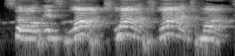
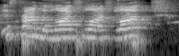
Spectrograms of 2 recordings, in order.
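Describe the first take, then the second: First: Launch, launch, launch month, slow and punched; rhythmic repetition. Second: Launch, launch, each launch hit in rhythm; rhythmic repetition. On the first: Host hyping viewers for launch month, rhythmic slow chant. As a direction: chant launch like a rallying beat. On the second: Host urging viewers to launch now, rhythmic chant. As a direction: drum the word launch into them. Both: Real, not acted.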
